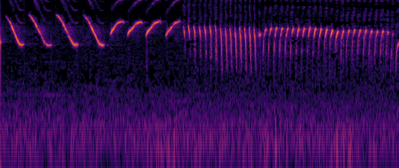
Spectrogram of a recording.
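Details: Canary song for training canaries to sing properly: several loud downward-slurred whistles, then a long, dense, buzzy trill that steadies into evenly spaced rapid notes.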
